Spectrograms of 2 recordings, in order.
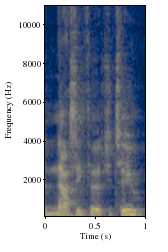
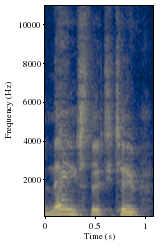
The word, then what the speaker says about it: Naze32: The Nazi32 or the Naze32, depending on how you want to say it.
